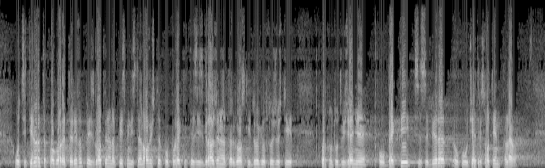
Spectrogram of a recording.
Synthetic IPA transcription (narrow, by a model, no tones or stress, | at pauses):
ot̪t̪sit̪iɾənət̪əpoɡɔɾɛt̪ɐɾifəpɾiːzɡɔt̪vɛnɛnɐpismɛnist̪ɐnɔviʃt̪əpopɾoɛk̚t̪it̪ɛzɐizɡɾaʒd̪ɐnɛnɐt̪əɾɡɔfskiːd̪ɾuɡ̟ʲiopslˠuʒvəʃt̪i | pɤt̪not̪od̪viʒɛniɛobɛk̚t̪isɛsɐbiɾəokolˠot͡ʃɛt̪ɾist̪ɔt̪inlɛvə̰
